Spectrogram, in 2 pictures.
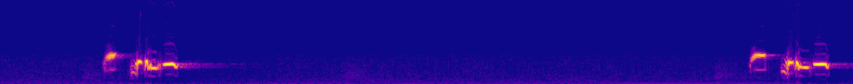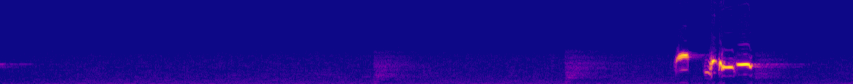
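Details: Sooty-headed bulbul giving three short identical chirpy phrases at slow, irregular spacing of about three seconds, each a tight burst of notes with a slurred ending, used to goad a silent rival into song.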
